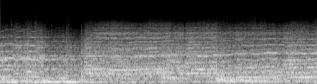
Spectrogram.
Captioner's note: gunfire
